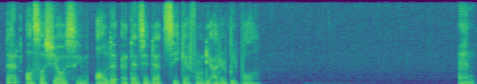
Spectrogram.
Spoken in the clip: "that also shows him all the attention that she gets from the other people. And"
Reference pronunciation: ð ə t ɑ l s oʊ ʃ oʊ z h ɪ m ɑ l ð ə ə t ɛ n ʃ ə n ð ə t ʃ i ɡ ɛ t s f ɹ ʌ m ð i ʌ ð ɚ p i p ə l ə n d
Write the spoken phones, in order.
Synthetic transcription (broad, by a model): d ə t ɑ l s oʊ ʃ oʊ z h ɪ m ɑ l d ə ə t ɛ n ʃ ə n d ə t s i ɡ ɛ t f ɹ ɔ m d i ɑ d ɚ p i p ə l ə n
